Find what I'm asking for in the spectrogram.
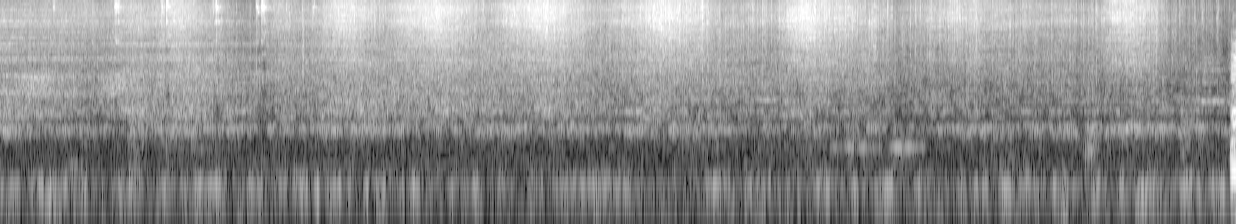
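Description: Rava dosa batter poured thinly onto a hot pan hisses in a steady, soft sizzle that swells and fades in gentle waves, close by, with no voices.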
